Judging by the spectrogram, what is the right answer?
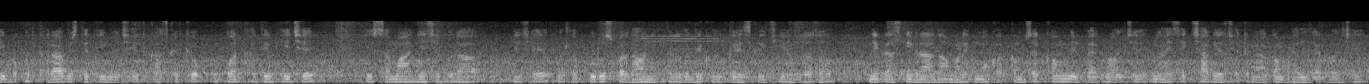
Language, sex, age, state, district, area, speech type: Maithili, male, 45-60, Bihar, Purnia, rural, spontaneous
